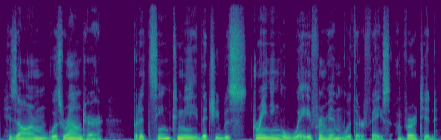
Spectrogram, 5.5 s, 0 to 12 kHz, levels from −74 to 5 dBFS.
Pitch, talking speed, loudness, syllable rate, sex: 95 Hz, 230 wpm, -18 LUFS, 5.2 syllables/s, male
